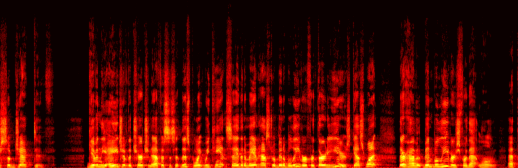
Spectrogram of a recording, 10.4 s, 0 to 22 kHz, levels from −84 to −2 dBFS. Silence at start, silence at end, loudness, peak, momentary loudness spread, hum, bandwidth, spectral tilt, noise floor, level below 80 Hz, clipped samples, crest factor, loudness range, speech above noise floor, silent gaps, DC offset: 0 s; 0.05 s; -25 LUFS; -8 dBFS; 10 LU; none; 18 kHz; -3 dB/octave; -63 dBFS; -62 dBFS; under 0.1%; 20 dB; 2 LU; 37 dB; none; under 0.1%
